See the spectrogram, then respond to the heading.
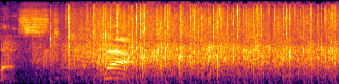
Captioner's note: clapping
